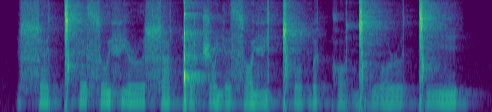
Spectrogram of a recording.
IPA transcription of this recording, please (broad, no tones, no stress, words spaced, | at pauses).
ɬɛǀʰe sufʲɔɹɯ ɬaǃot͡ʃɔje sɔvʲuǀʰoɓɛ kɔɡ͡ǀɯwoɹɯ ǀi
